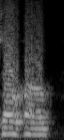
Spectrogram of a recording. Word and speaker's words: Zoho: And first of all, I couldn't pronounce it because it sounded like Soho, but it's really Zoho.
